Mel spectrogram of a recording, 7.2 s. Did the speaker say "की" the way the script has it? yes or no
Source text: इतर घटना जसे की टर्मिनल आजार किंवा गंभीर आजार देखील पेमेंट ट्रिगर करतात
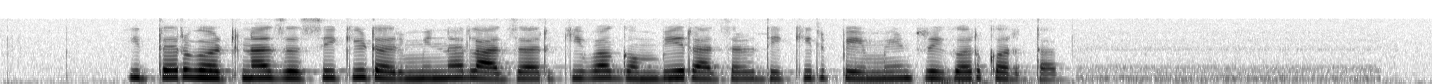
yes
